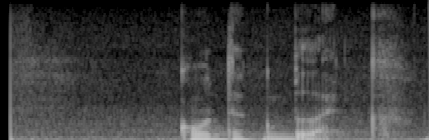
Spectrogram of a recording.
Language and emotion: Russian, neutral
